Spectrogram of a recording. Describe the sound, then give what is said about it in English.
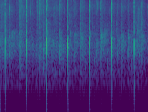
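Clapping during a church sermon on marriage: a steady beat of sharp hand claps, about three per second, with seven strong ones standing out and fainter claps in between. “I'll tell you, I have to clap for that one.”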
